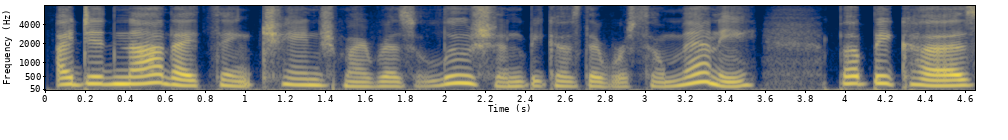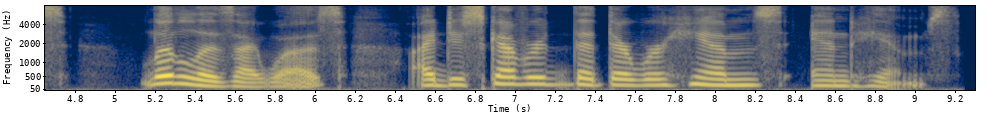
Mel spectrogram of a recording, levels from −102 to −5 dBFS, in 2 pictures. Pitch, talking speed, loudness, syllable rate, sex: 205 Hz, 175 wpm, -21 LUFS, 5.6 syllables/s, female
